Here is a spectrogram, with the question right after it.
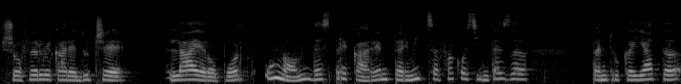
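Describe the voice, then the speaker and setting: A woman talks at a moderate pace. Her tone is dark and mellow, and somewhat breathy. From southern Romania (Bucharest). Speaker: interviewer. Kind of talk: interview conversation. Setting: shop. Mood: warm, measured, thoughtful. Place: home room. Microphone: lapel.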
